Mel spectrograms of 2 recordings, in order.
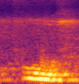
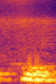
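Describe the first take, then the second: First: পুর closed with an R; American, R sounded. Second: পু ending on an open vowel; British, silent R. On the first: Teacher contrasts American English poor, R sounded. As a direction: say পুর in full with final R. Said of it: "American ইংলিশের ক্ষেত্রে এটা পুরো উচ্চারণ হয়". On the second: Teacher shows British English poor, silent R. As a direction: say পু with the final R dropped. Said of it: "আর কে বাদ দিলে উচ্চারণ আসবে". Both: Shown as a demonstration.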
